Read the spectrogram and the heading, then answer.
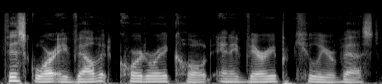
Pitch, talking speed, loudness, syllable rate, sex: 125 Hz, 170 wpm, -17 LUFS, 4.5 syllables/s, male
